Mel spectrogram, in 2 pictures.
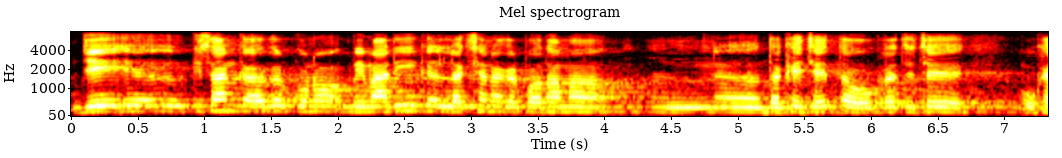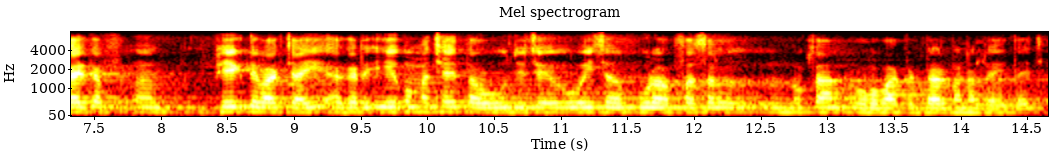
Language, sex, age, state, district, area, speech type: Maithili, male, 18-30, Bihar, Supaul, rural, spontaneous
